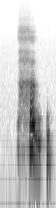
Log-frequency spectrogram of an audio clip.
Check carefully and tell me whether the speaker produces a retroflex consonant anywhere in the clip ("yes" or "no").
no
